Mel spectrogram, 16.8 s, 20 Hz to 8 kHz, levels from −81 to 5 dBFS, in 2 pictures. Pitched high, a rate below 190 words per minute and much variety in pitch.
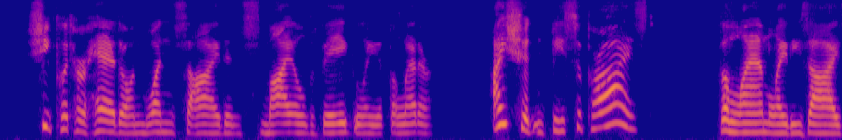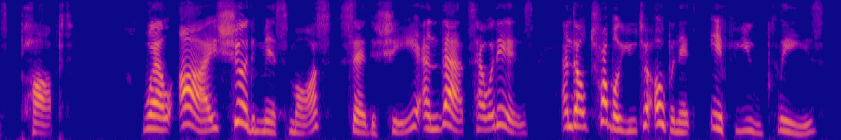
Yes: high, 210 Hz; average, 165 wpm; wide, 6.4 semitones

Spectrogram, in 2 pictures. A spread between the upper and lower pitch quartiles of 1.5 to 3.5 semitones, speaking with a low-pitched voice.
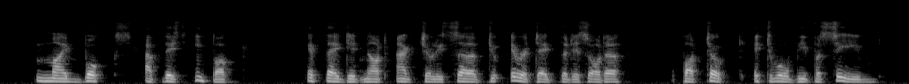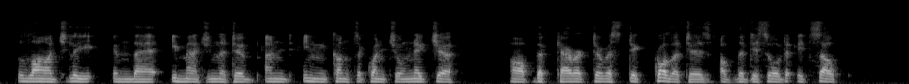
Yes: narrow, 2.4 semitones; low, 130 Hz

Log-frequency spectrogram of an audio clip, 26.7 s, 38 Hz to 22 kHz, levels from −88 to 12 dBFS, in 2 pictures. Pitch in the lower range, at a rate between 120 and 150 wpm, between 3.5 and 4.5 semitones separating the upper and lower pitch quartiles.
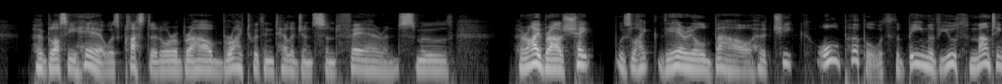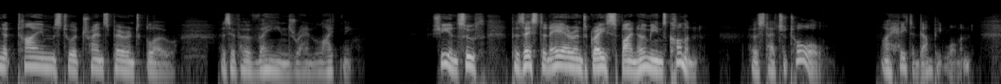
Yes: low, 120 Hz; average, 145 wpm; average, 4.2 semitones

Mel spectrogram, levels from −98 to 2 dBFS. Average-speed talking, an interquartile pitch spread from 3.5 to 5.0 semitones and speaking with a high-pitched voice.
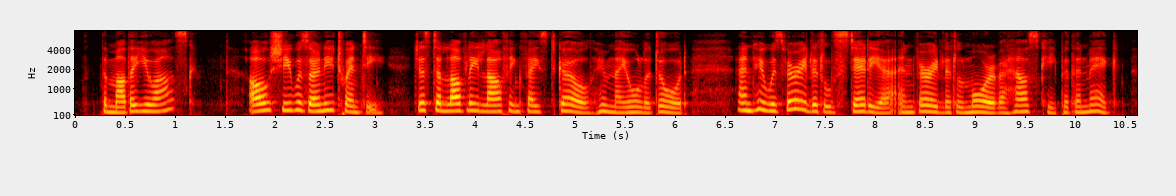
Yes: average, 190 wpm; average, 4.1 semitones; high, 215 Hz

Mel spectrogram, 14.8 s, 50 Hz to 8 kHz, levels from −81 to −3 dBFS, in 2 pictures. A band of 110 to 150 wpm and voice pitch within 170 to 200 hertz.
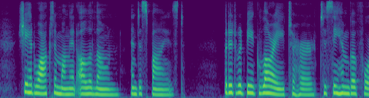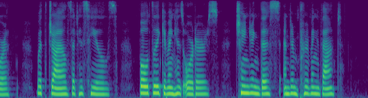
Yes: average, 145 wpm; medium, 185 Hz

